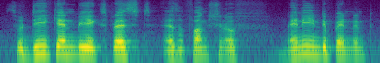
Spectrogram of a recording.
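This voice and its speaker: With a plain, everyday voice, a man speaks at a fairly high pitch and a moderate pace with ordinary pitch variation, and the sound is dry and close with no echo. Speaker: engineering professor. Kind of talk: lecture.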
